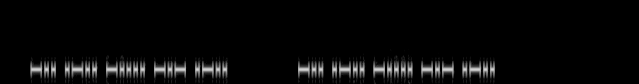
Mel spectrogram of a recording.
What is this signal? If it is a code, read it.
Morse code, heard as a keyed tone, about 36 wpm, 700 Hz. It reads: DL6KL DL6KL
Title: DXCC-100 Call Signs - 5 Characters - Repeated 3x - 35wpm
